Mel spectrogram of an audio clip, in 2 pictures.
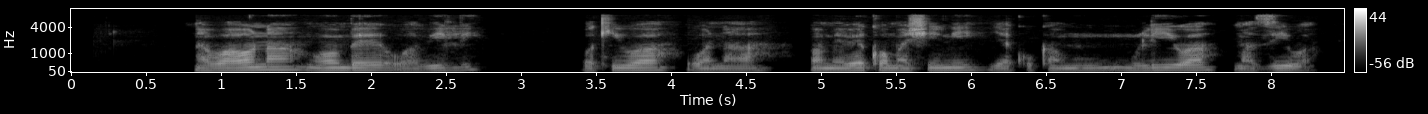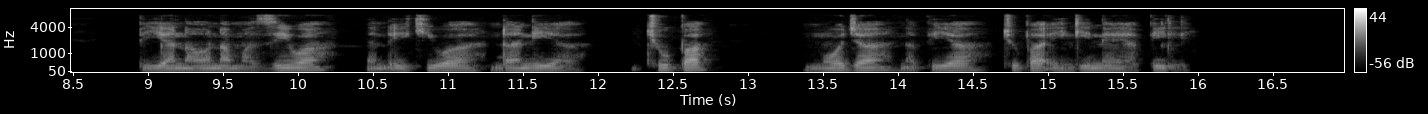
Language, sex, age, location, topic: Swahili, male, 18-24, Kisumu, agriculture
